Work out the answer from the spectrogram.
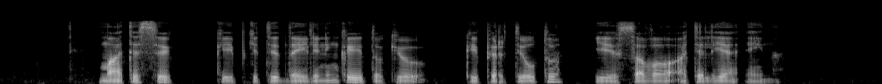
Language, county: Lithuanian, Vilnius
